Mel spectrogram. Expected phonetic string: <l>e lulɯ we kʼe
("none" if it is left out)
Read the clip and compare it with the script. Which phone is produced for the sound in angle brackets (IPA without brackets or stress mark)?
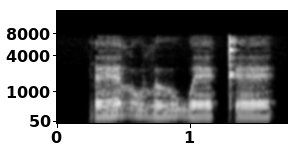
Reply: ɾ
